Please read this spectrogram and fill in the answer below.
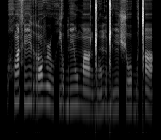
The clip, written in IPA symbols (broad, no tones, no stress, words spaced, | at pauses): χʷɑ̃s ĩ rɔvɹo̤xjʊ bĩːwmɑ̃ː ɡ͡ǁõmɡ͡ǁĩː ʃobʊǀɑ̃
